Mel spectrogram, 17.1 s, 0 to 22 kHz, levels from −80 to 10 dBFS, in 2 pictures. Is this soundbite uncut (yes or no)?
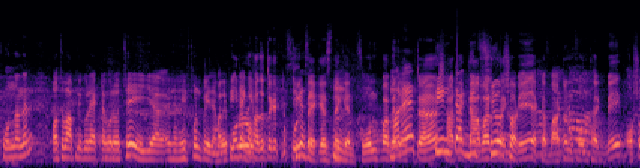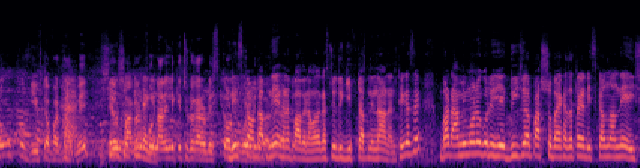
yes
